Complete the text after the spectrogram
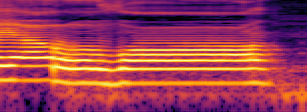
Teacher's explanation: را کو یہاں پر موٹا پڑھیں گے کیونکہ را ساکنہ سے پہلے زبر آ رہا ہے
